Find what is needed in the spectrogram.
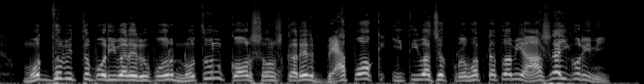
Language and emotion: Bengali, surprised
